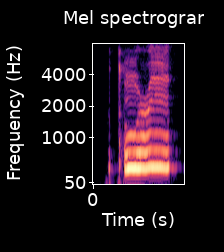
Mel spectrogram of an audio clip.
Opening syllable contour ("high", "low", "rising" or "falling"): high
